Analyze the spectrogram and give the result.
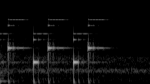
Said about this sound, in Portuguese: Gira no placar, você ouviu o sininho.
